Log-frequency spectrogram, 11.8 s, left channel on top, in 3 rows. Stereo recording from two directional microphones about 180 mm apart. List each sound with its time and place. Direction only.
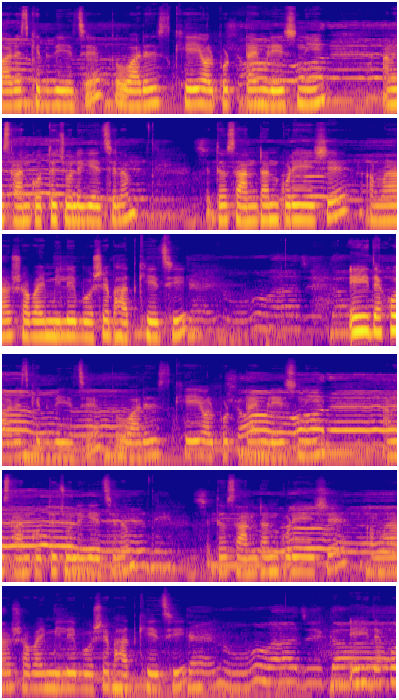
0.0 s a woman's voice: 25° left (ahead or behind)
3.2 s music: 45° right (ahead or behind)
3.8 s a woman's voice: 25° left (ahead or behind)
11.3 s speech: 45° left (ahead or behind)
